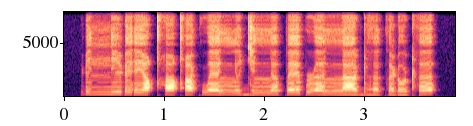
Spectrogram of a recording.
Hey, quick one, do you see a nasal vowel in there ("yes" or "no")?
no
